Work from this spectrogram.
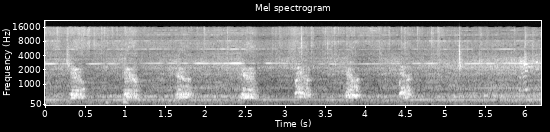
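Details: A Boerboel going after a hoover lets out seven loud, evenly spaced barks about every three quarters of a second over a constant droning motor tone, then falls quiet.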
